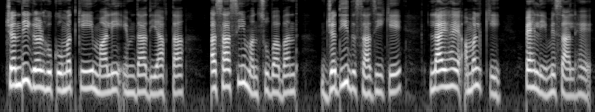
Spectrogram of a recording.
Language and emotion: Urdu, neutral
